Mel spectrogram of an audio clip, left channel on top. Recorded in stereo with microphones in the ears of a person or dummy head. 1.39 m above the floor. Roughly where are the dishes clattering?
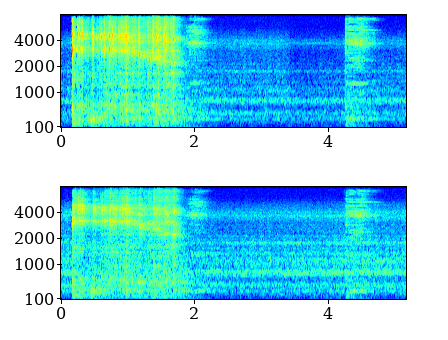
Left.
